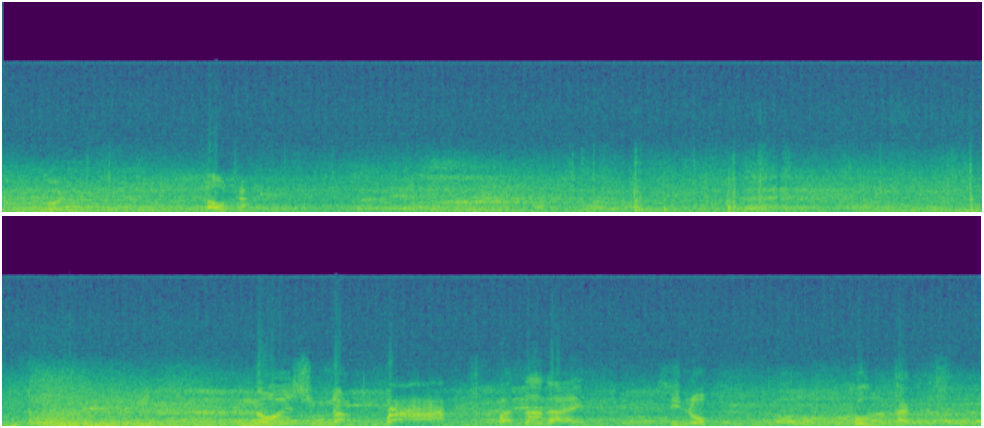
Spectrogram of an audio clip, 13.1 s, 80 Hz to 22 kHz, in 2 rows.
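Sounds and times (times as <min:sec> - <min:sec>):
background chatter: 0:00.0 - 0:13.0
body rustling onto a mat: 0:03.5 - 0:07.4.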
